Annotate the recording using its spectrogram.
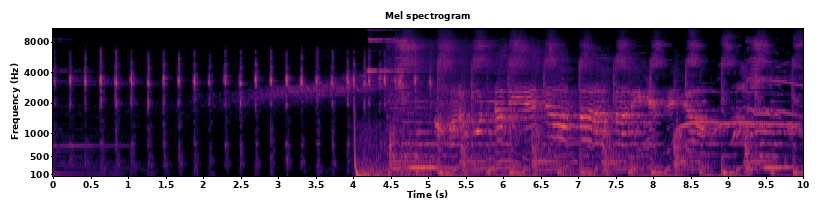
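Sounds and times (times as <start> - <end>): clock ticking: 0.0 - 7.6
loud music with a beat: 2.9 - 10.0.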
